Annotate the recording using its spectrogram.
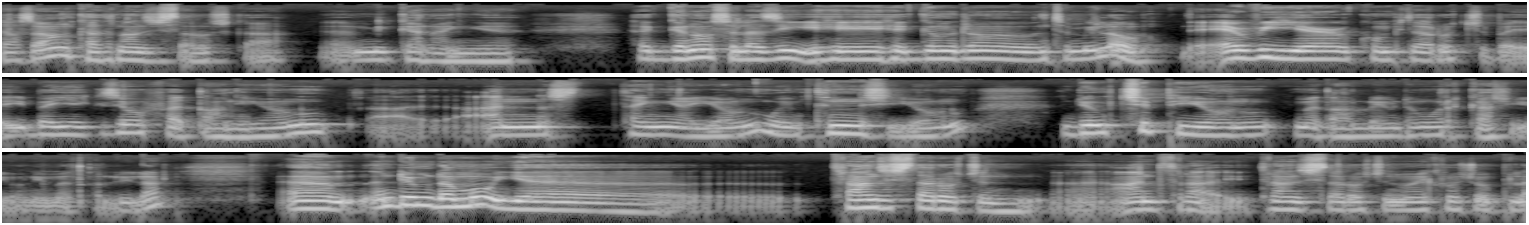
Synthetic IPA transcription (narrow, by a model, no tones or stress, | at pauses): asajho̞nkʰət̪ɾanzist̪ʰə̰ɾot͡ʃɡa̰ | mːiɡːənaɲːɛ | hɨɡːɨnəwsɨləzːihɪɦe̞ɦɨɡːɨmd̪ɨnt̪ɨmːiləwʔevɾijiɾkʰo̞mpʰjut̪ʰəɾo̞t͡ʃːbəjːɛɡize̞wfət̪ʼːawnɪjːɛho̞nu | a̰nːəst̪ʰəɲːajːɛho̞nuwɔjɪmt̪ʰɨnːɨʃɪ̰jːɛ̰ho̞nu | ɨnd̪ihumt͡ʃipːɨjːɛho̞nujɪmət̪ʼalːuwɔjimd̪əɡmo̞ɾɨkːasɪjːɛ̰ho̞̰nṵjɪ̰mʔə̰t̪ʼa̰lːujilalː | ʔɨ̰nd̪ihumd̪əɡmo̞jɛ | t̪ʰɾanzist̪ʰəɾo̞t͡ʃːɪna̰nd̪t̪ɾanzist̪ʰəɾo̞t͡ʃːɪnmajkɾo̞skʰo̞̰pla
